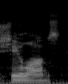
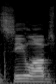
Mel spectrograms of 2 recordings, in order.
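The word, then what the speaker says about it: Silovs: And I've always pronounced it Seelovs, but since Shorthouse was saying Shelovs, I'm trying my best to adapt and make that change because the Canucks announcer likely has that right.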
